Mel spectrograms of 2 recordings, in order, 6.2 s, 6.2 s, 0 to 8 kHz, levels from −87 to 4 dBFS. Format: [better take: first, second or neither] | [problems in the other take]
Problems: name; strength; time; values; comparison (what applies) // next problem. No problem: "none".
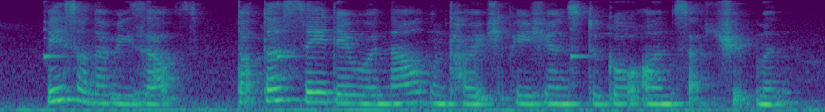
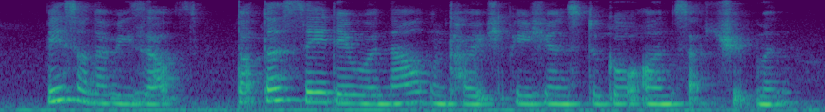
second | background sound (Marimba, xylophone); 19 dB below the speech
